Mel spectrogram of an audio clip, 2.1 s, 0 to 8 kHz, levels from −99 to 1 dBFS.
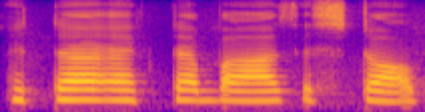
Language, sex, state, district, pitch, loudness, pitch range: Bengali, female, West Bengal, Cooch Behar, 230 Hz, -16 LUFS, 225-235 Hz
